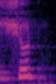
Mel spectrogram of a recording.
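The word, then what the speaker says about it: should: यहाँ SH है, ये वापस है OULD, इसको स तो शुड और ये हो गया कुड, ठीक है।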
